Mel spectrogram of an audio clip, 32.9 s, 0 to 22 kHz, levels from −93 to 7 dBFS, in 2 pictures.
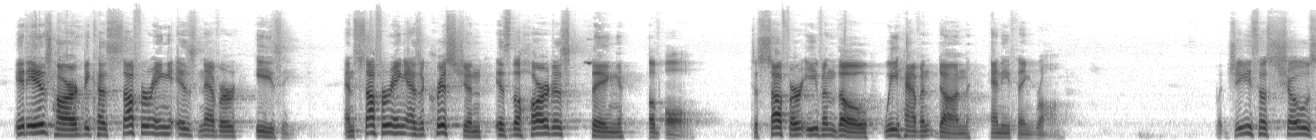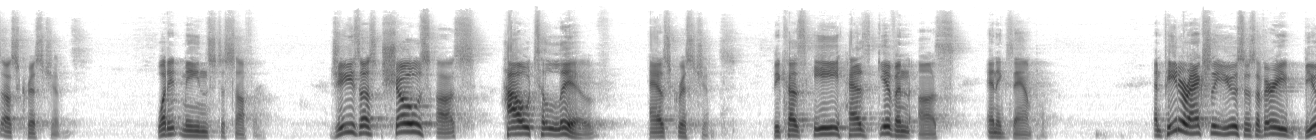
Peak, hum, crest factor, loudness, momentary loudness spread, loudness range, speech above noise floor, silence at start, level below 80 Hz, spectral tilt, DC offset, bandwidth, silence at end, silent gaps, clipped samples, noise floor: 0 dBFS; none; 20 dB; -18 LUFS; 16 LU; 9 LU; 53 dB; 0.2 s; -72 dBFS; -5 dB/octave; under 0.1%; 15.5 kHz; 0 s; none; under 0.1%; -72 dBFS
